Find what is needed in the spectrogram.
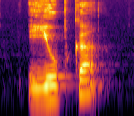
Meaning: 1. skirt (part of clothing, especially woman's) 2. woman (as an object of a man's interest)
- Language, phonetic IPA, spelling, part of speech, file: Russian, [ˈjupkə], юбка, noun, Ru-юбка.ogg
